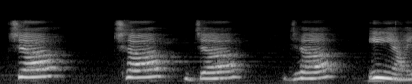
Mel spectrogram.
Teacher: मुंह का ऊपरी भाग यानी कि तालु से बोले जाने वाले व्यंजन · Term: च वर्ग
